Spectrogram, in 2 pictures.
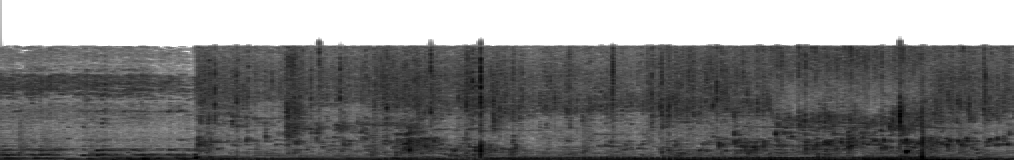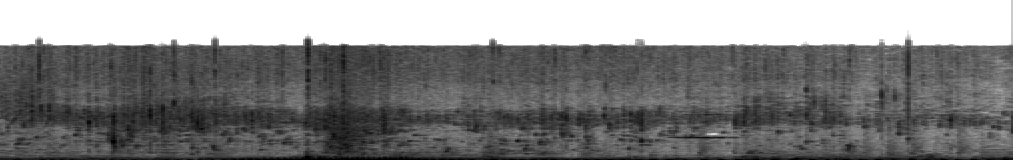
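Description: A dense school of young pangasius (striped catfish) splashing and churning at the water surface as they feed, a continuous patter of small splashes. A low motor hum comes in after about nine seconds.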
